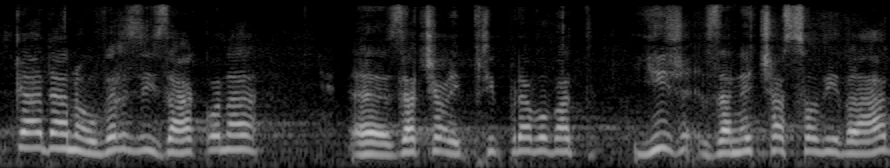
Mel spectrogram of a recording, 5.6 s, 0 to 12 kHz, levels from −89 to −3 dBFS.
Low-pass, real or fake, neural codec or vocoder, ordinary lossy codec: 10.8 kHz; fake; vocoder, 24 kHz, 100 mel bands, Vocos; AAC, 48 kbps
